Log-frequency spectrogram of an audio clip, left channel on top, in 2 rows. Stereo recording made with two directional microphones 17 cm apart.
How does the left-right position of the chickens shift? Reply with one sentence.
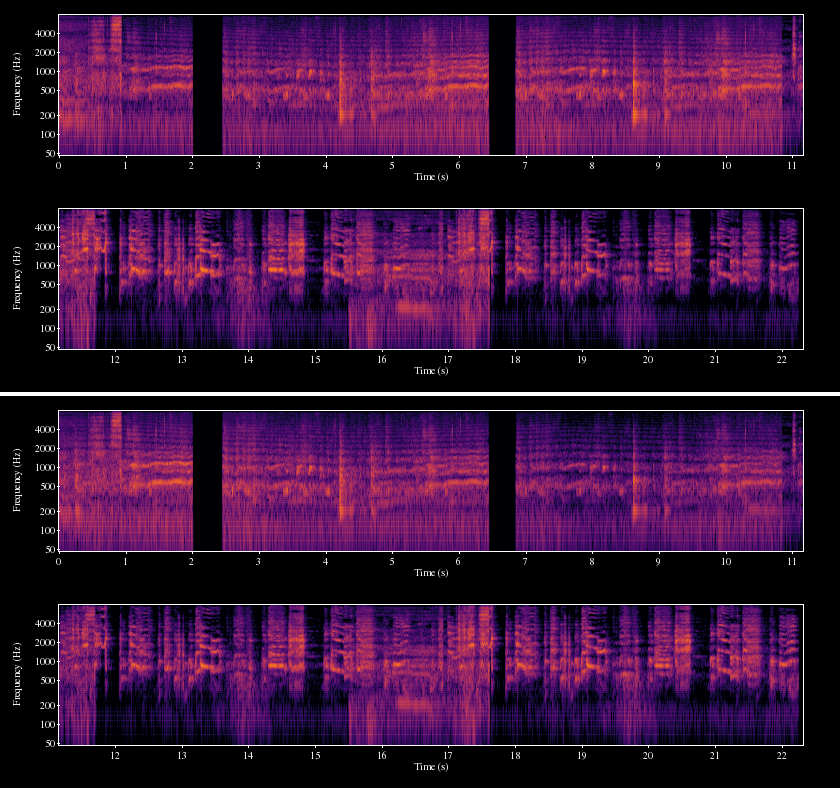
You can hear the chickens move from right to left and back again.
